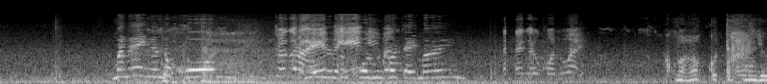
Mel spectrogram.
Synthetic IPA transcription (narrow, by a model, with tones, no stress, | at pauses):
ma˧nɦa˥˩jŋɤ˧nt̪ʰu˧˥˩kʰːo˧n˧ | ha˥˩ŋɤ˧t̪ʰu˥kkʰo˧nku˧kʰa˥˩wt͡ɕa˧jma˦˥˩j | a˧˩ŋ˧˥kʰo˧ndu˥˩ə˨j | kʰwɔ˨˩˦ku˧˩t̪aː˧ŋjuː˧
